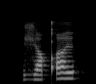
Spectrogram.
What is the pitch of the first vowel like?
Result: low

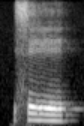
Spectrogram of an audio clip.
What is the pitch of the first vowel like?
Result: low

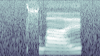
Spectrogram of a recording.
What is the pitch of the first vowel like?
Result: low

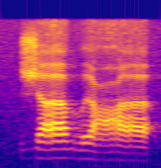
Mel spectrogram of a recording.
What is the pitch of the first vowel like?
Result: high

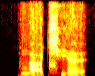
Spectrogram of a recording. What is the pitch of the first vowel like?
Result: low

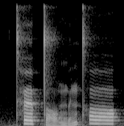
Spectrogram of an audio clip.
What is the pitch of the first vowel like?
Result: high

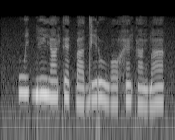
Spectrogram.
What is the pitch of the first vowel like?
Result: high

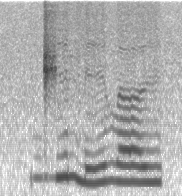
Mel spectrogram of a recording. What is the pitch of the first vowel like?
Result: high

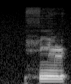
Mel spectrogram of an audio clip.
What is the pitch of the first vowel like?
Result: high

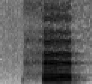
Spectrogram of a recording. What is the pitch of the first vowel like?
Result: falling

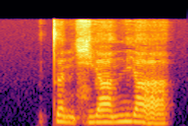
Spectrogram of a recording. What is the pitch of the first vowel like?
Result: low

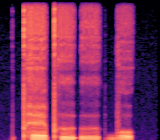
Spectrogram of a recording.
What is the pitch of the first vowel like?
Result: low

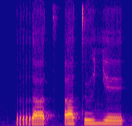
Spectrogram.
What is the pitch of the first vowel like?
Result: low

